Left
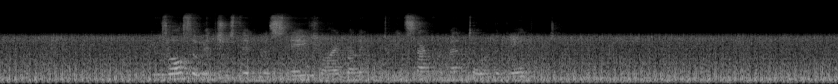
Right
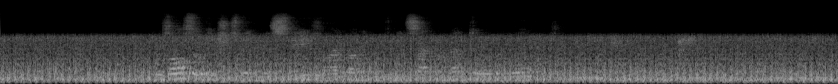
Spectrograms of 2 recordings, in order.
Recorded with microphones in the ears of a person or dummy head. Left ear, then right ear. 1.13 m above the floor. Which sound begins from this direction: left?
A woman speaking, at 1.5 s.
